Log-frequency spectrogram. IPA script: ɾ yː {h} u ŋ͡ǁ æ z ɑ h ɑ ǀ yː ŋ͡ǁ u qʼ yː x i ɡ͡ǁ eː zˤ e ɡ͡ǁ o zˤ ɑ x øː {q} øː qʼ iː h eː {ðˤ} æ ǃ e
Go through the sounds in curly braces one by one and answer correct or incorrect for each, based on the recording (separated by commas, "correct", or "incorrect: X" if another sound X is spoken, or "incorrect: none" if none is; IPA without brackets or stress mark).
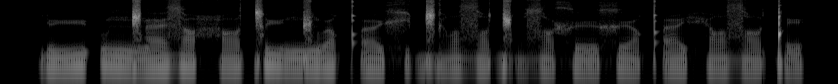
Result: incorrect: ʔ, incorrect: x, incorrect: zˤ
